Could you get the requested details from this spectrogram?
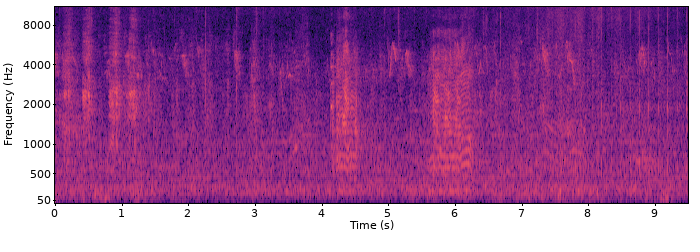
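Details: Red-crowned crane during courtship dance behaviour, giving loud, harsh, honking calls rich in overtones in two bursts, one near four seconds and a longer one near six seconds, over a busy background of other bird chatter.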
